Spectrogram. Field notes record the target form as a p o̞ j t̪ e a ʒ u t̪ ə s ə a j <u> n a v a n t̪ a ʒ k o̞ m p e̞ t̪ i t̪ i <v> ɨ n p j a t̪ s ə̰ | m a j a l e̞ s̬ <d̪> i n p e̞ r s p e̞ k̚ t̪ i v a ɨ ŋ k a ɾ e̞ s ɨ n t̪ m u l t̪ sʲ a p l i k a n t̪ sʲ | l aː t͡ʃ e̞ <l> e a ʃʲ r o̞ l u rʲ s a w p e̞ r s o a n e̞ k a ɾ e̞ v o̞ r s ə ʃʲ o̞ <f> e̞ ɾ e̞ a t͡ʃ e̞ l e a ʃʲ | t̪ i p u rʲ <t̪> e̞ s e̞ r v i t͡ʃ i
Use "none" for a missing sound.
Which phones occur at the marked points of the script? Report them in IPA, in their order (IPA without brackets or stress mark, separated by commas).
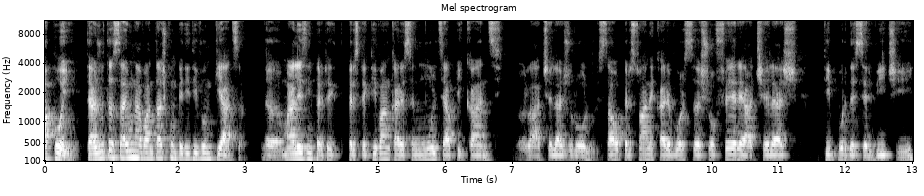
u, v, d̪, l, f, d̪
